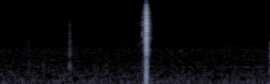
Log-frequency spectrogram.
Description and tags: A zippo closes
close, lighter, zippo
